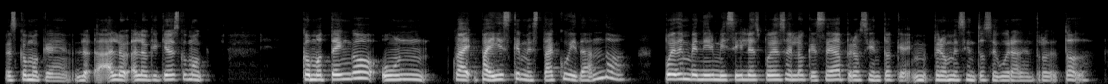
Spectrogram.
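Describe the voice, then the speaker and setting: A woman's voice: medium pitch, steady tone, normal speed, darkish tone. A woman from Ecuador, hosting a personal monologue in an emphatic, talkative way full of intensifiers and fillers. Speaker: podcast host.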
